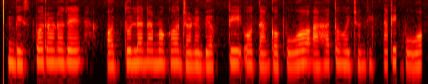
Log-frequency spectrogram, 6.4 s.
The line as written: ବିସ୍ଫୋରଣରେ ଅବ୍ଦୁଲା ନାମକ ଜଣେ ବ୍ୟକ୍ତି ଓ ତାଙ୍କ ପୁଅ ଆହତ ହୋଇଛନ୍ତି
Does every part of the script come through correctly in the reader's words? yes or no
no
